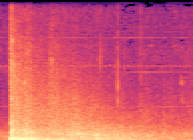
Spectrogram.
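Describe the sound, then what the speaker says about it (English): A single loud gunshot in a video game cracks sharply up close, then leaves a short, fading echo that trails off over about a second. "They're all shooting."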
